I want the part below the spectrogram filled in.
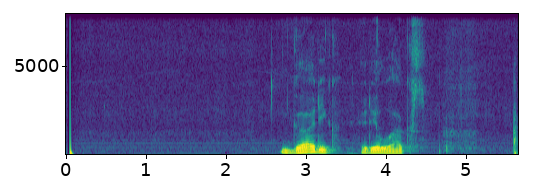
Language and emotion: Russian, neutral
